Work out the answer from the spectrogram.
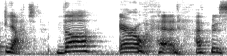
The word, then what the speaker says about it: The Arrowhead: front of it and it's did I say hero yes the arrowhead I was saying it wrong earlier it's important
